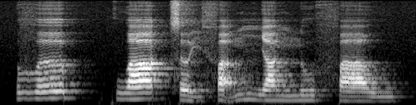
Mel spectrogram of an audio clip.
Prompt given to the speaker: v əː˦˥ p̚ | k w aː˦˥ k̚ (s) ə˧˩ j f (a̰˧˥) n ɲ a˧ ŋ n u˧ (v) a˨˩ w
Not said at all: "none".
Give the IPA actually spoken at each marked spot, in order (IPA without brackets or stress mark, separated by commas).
s, a̰˧˥, f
